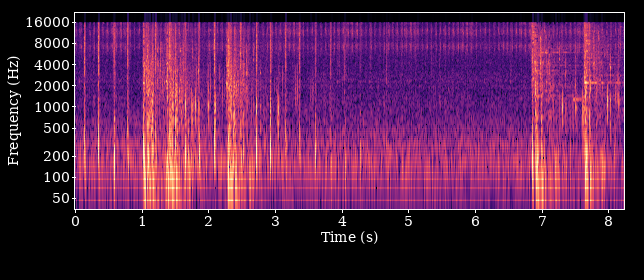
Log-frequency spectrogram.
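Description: Loud booming blasts go off.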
